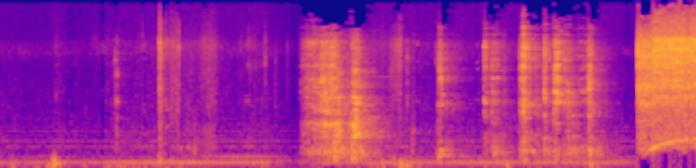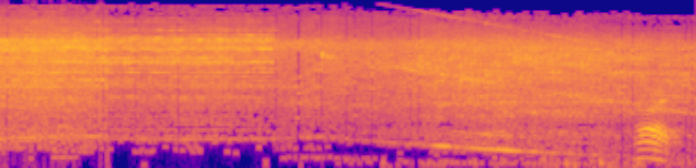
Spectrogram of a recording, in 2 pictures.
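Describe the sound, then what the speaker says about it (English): A grinder strips paint off metal before welding. It starts with a few short bursts, then runs loud and continuous for several seconds before its whine winds down. "I always like to just clean them off with a grinder quick"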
